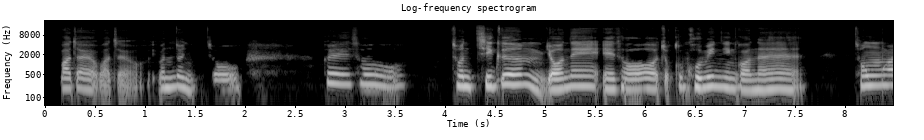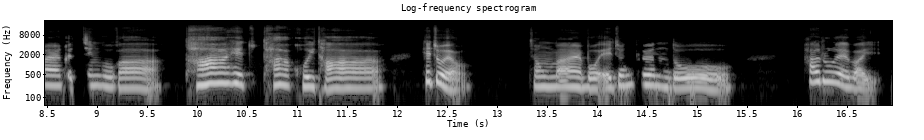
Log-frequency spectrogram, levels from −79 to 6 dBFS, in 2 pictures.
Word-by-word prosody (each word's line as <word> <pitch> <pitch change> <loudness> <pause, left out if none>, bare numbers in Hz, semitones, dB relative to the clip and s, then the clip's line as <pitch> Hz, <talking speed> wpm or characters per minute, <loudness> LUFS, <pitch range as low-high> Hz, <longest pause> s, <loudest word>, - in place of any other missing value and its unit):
맞아요, 195 -1 -3
맞아요. - - -9 0.2
완전 205 -1 -2
있죠. 170 -1 -7 0.8
그래서 255 -4 -4 0.5
전 220 -2 0
지금 230 -2 +1
연애에서 190 -2 +1
쪼끔 210 - -7
고민인 210 -1 0
거는 180 +1 -1 0.5
정말 235 0 +1
그 - - -4
친구가 210 -4 -1 0.2
다 270 +4 +6
해 275 -1 +3
주 260 +2 -17
다 245 0 0
거의 215 -2 +1
다 195 +2 +1 0.4
해 310 - +5
줘요. 245 -3 +3 0.6
정말 215 -2 +2
뭐 190 -2 +1
애정 235 +4 0
표현도 195 - +1 0.6
하루에 300 -5 +2
막 195 - +1
이 - - -10
215 Hz, 200 characters per minute, -21 LUFS, 195-240 Hz, 0.8 s, 다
